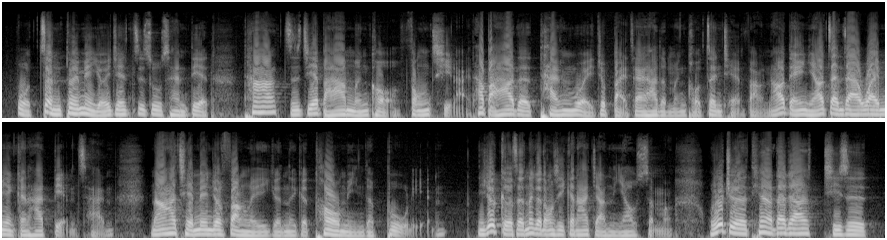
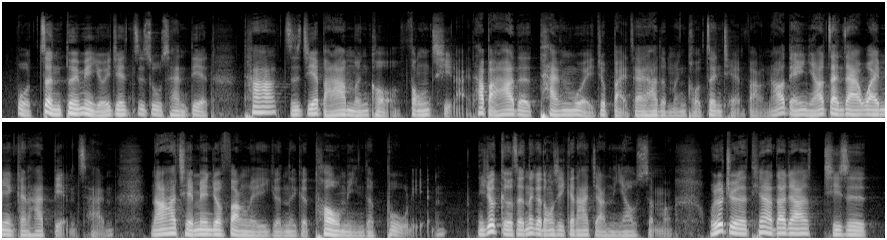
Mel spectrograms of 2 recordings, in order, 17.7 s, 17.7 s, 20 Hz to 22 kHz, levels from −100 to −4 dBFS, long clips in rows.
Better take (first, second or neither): second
